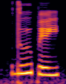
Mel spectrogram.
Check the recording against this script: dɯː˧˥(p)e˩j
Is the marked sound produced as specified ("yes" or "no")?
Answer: yes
